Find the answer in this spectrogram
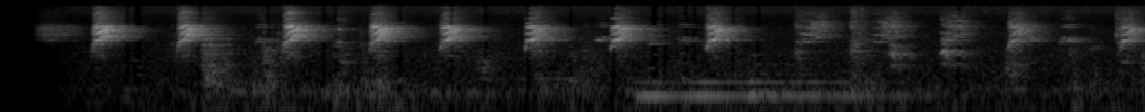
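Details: Captive ultramarine grosbeak kept by a registered amateur breeder in Brazil, chirping steadily. Sharp metallic chip notes repeat about twice a second, slightly uneven, over a low steady hum midway through.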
